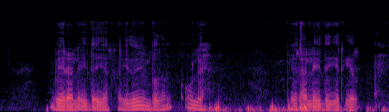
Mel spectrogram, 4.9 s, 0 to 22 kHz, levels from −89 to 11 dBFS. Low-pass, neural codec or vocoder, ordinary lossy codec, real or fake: 9.9 kHz; none; MP3, 96 kbps; real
